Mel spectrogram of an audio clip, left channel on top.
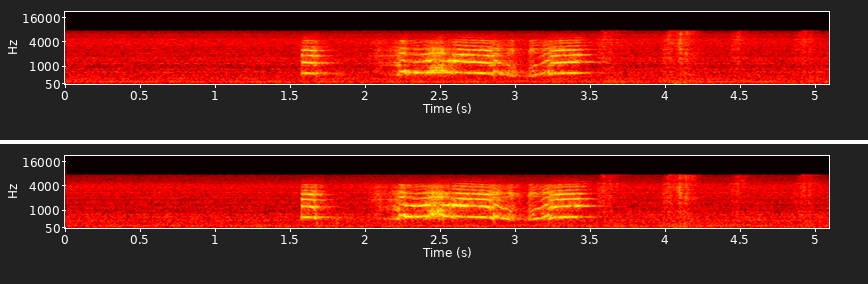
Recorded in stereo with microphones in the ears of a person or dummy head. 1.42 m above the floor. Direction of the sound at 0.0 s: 5° right (ahead or behind).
